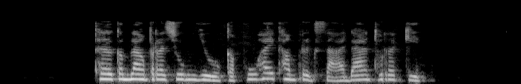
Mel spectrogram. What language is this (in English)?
Thai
